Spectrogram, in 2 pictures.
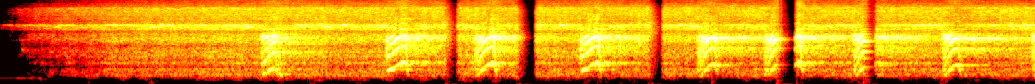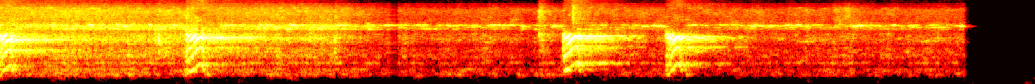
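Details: Sugar glider giving its yap call, a run of sharp, high, dog-like yaps repeated over a soft hiss; the nocturnal species makes this call at night.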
